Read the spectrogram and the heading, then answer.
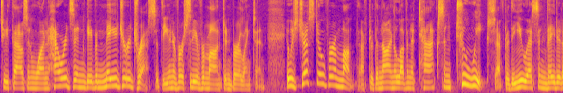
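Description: An older woman hosting a news program, reading a scripted introduction in a measured, formal way from a studio. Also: fairly low pitch, no echo. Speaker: news host.

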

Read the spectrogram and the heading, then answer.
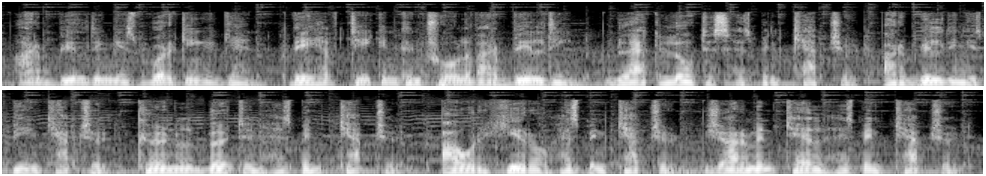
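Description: A man voicing a measured, dutiful military battlefield advisor in scripted announcements for a strategy video game. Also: fairly low pitch, lively intonation, a little mellow, close to an everyday voice. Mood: alert, formal. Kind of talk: scripted game tutorial and status alerts. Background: music.

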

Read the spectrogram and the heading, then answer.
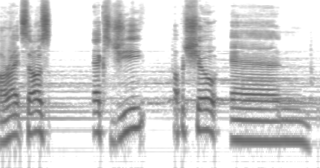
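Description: A man in his forties giving casual, slangy reaction commentary in a halting, enthusiastic way as a video host. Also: mid-range voice, a bit bright. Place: small indoor streaming room. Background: pop music.

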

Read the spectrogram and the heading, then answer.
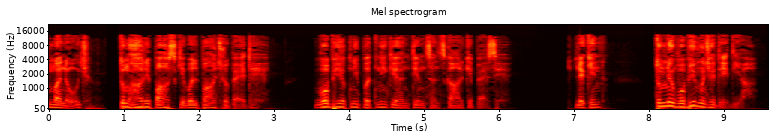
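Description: A man voicing a benevolent god in a cartoon myth, grave and measured. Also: fairly low pitch, expressive, dark tone, husky, no room sound. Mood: solemn, gracious. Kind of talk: animated Hindi mythological story acting.

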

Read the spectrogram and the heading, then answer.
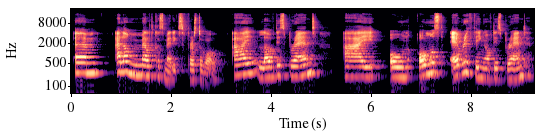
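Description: A woman in her thirties from Switzerland, Croatian by first language, gushing excitedly through a beauty unboxing to camera at home. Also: a little high, roomy sound. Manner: excitable, gushing, with sighs and small laughs. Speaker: beauty vlogger. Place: home room, indoors.

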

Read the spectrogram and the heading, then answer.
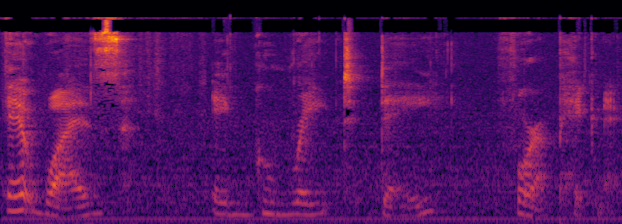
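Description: A woman in her thirties reads a children's picture book at an unhurried pace. Her storytelling is expressive, with a mid-range pitch. A clear layer of noise sits on the home webcam recording. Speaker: teacher reading aloud.

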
